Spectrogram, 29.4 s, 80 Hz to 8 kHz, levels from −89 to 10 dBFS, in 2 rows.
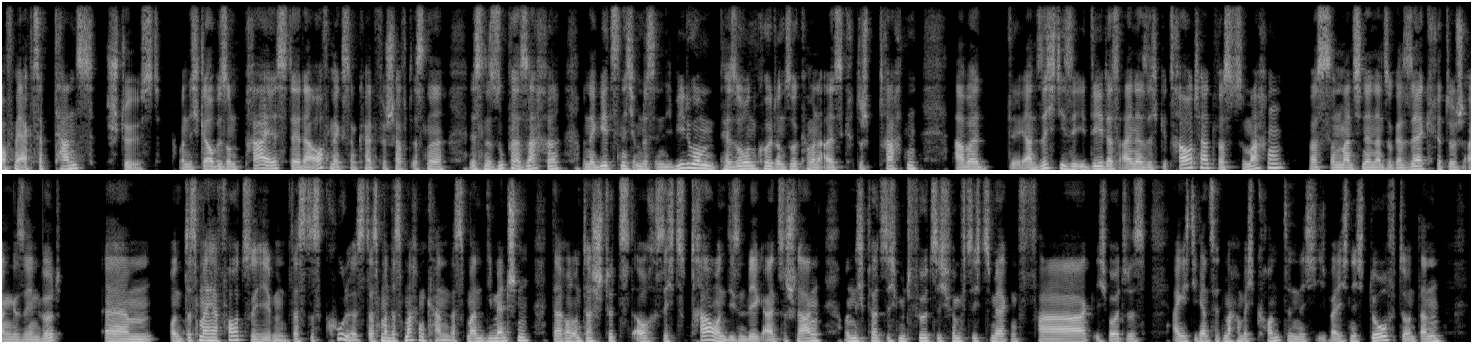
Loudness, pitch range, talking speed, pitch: -20 LUFS, 115-140 Hz, 235 wpm, 125 Hz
